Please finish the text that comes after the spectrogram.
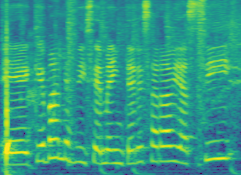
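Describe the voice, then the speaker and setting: A woman's voice: high voice, normal speed. A woman with a Rioplatense Argentine accent, chatting casually as a radio co-host. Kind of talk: casual studio chat. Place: radio studio. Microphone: close studio microphone with headphones. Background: music.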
